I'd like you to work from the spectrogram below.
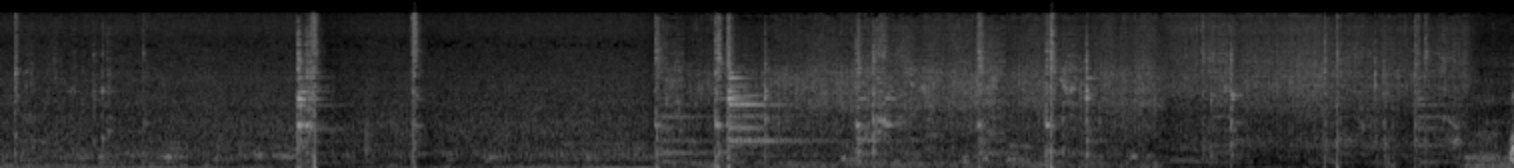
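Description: Potatoes fry in a pan, a soft sizzle under repeated scraping and stirring clatters from a utensil, with sharp intermittent knocks against the pan, close and fairly quiet.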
